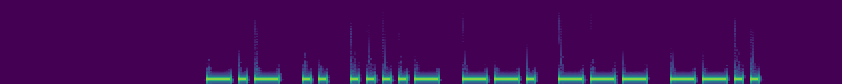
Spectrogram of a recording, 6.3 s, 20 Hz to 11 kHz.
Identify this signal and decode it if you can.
Morse code, heard as a keyed tone, about 20 wpm, 700 Hz. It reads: KI4GOZ
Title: Speed Racing - USA 2x3 Call Signs 17wpm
